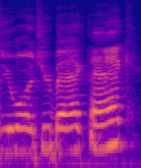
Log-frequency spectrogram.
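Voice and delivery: mock taunt from the hilltop. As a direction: dangle it like bait. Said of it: "decides to taunt me".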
